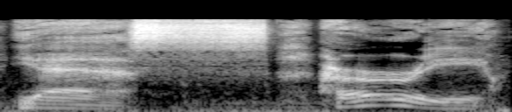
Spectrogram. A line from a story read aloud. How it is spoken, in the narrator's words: the other one hissed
